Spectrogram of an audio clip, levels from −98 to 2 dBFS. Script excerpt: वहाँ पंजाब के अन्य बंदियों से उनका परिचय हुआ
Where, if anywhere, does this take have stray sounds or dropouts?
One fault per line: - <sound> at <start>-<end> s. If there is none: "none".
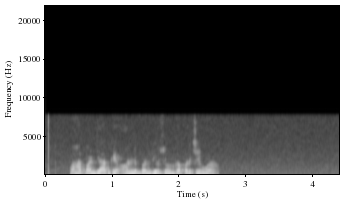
none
